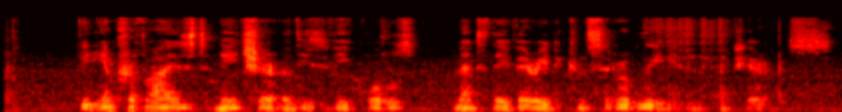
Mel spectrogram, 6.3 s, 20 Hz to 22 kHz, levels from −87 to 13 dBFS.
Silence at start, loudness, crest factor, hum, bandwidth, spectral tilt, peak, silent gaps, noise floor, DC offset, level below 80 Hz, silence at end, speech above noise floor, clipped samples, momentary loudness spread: 0.05 s; -32 LUFS; 20 dB; none; 11.5 kHz; -4 dB/octave; -14 dBFS; none; -57 dBFS; under 0.1%; -62 dBFS; 0.1 s; 25 dB; under 0.1%; 12 LU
